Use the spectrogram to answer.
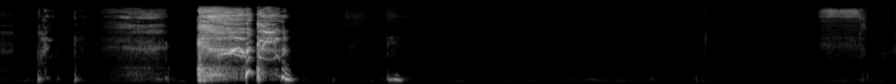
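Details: Adult woman vaping in bed, then a short harsh bout of two or three coughs after soft inhaling and exhaling puffs; real, natural cough after deep vape puffs.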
